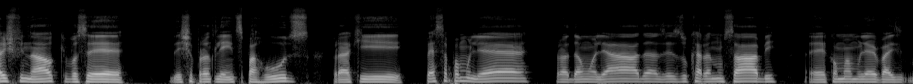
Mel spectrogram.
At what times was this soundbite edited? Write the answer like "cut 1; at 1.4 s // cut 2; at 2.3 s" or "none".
cut 1; at 2.1 s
